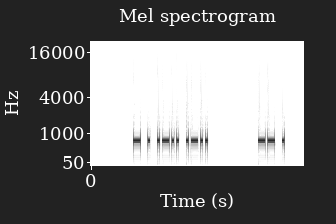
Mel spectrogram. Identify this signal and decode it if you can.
Morse code, heard as a keyed tone, about 25 wpm, 700 Hz. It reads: TELL ME
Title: 3x Word-Spacing - Sentences from Top 200 Words - 25wpm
